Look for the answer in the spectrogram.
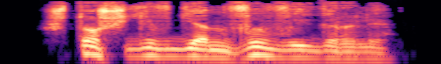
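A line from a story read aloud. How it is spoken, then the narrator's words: Sighing. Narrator (Russian): вздохнул и сказал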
